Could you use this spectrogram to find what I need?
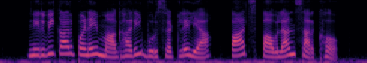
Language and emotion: Marathi, neutral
